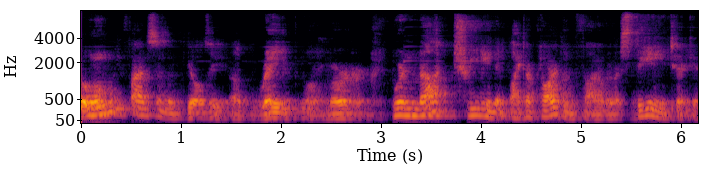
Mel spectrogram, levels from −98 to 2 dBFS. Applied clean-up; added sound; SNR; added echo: neural mask model DeepFilterNet 3.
